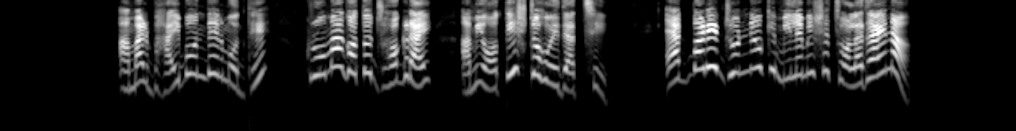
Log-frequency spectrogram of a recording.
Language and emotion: Bengali, angry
